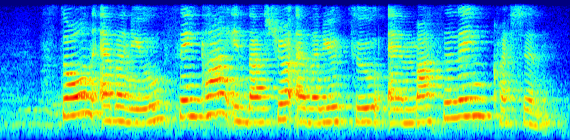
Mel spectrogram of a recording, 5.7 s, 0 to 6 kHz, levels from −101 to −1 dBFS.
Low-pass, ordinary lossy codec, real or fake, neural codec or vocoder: 5.4 kHz; none; fake; vocoder, 44.1 kHz, 128 mel bands every 512 samples, BigVGAN v2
